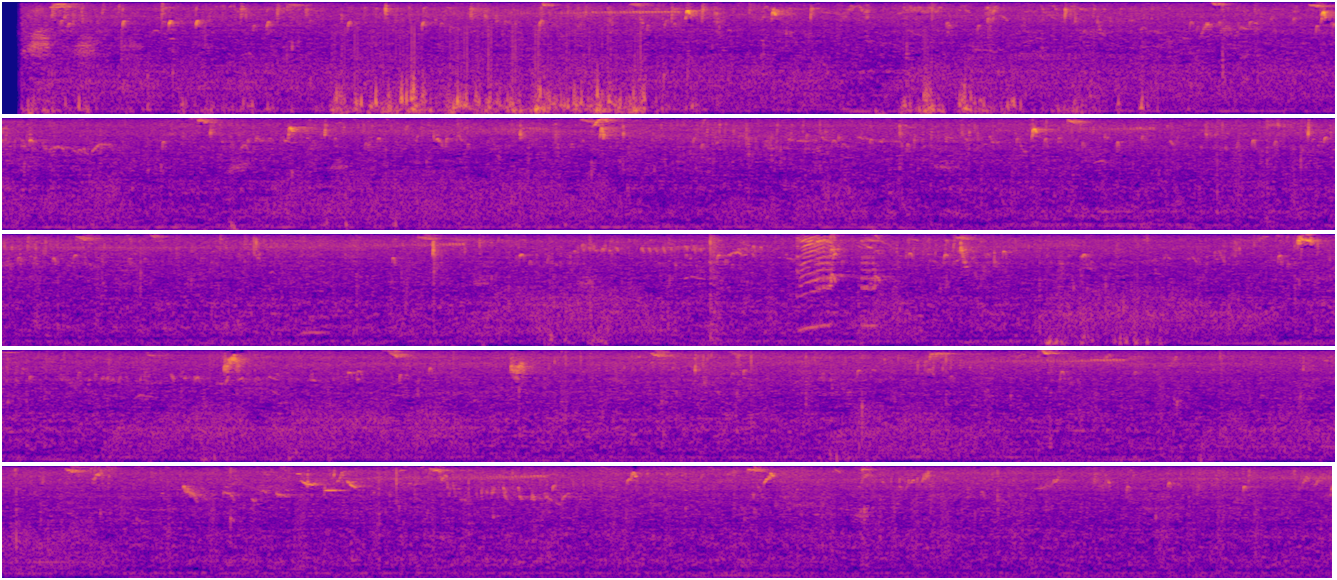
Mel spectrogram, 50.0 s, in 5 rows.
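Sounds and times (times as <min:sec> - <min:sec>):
short high bird calls: 0:25.9 - 0:26.8.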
